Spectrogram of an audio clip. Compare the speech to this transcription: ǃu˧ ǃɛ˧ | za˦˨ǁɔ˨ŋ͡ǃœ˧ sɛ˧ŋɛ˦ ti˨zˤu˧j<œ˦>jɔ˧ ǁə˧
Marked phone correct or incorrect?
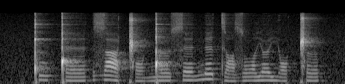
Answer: correct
